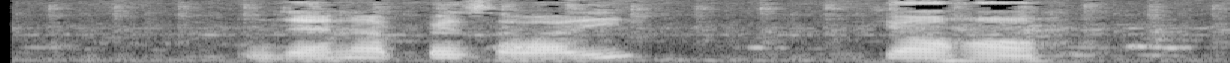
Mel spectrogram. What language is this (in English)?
Loarki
